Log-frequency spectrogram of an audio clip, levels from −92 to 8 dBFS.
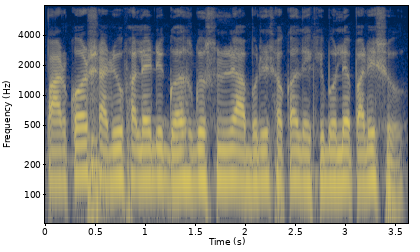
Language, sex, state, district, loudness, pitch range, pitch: Assamese, male, Assam, Sonitpur, -14 LUFS, 130-140 Hz, 135 Hz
